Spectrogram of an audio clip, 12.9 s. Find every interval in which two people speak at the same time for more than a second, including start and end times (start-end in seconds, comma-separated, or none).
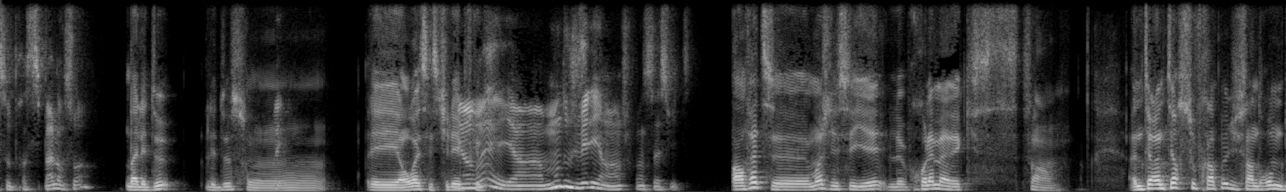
none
